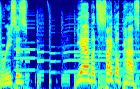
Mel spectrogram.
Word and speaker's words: Reese's: mixed peanut butter and chocolate so seamlessly it's pronounced reese's yeah but psychopaths call it that because i was six when i found out about reese's and i said reese's and that's what he said in the schoolyard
